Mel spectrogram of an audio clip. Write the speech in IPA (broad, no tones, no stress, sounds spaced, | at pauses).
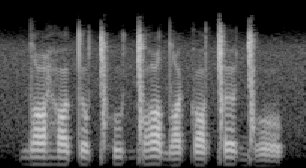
dˤ e ɦ ɒ t o ǀʰ u ɡ͡ǀ ɒ dˤ ɛ k ɒ ǀ ə ɡ͡ǀ o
